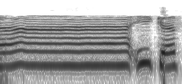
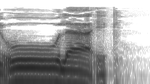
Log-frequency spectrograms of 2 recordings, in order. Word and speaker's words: أولئك: والصحيح أن لاحظ الواو عليها حركة زي الحاء الصغيرة أو الدائرة المفتوحة، هذه معناها أنها تكتب ولا تنطق، وهذا ما يسمى بالرسم العثماني، تكتب ولا تنطق. ما يصلح نقول أولئك، الصحيح أن نقول أولئك كأنها من موجودة نهائيا، كأنها همزة مضمومة، أولئك أولئك.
